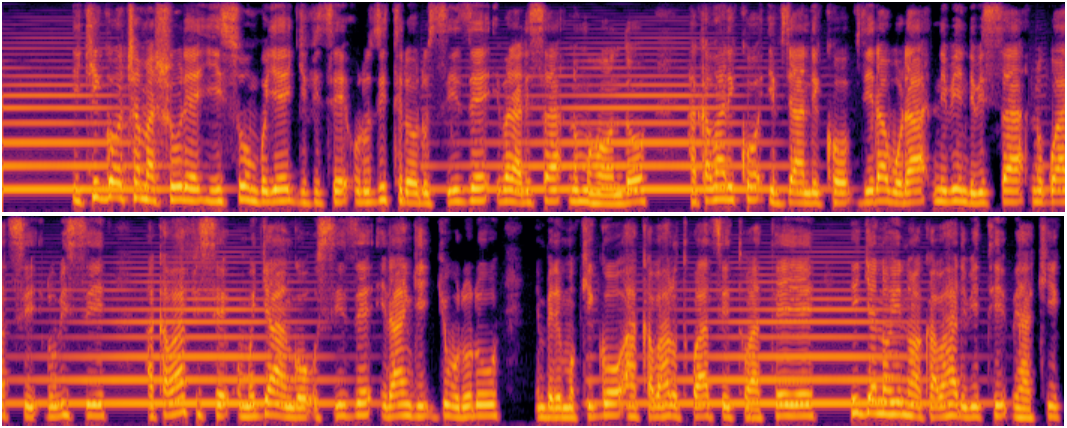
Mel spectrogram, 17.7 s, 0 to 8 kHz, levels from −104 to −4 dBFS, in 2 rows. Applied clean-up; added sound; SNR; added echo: none; Wind instrument, woodwind instrument; 7 dB; none.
